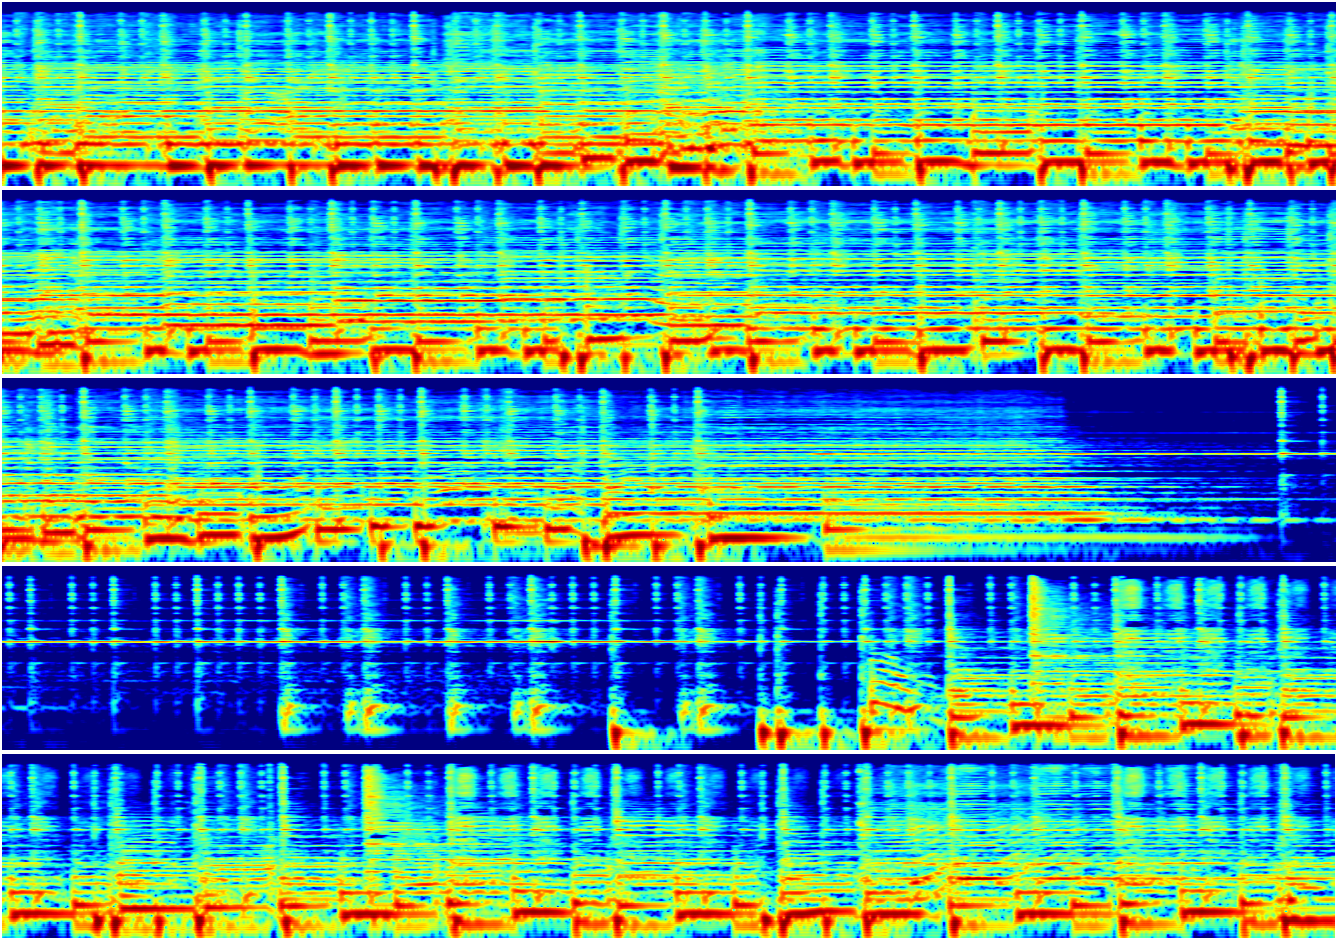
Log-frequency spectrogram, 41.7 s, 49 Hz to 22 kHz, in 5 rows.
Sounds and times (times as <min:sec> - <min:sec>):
Classical music: 0:00.0 - 0:24.2, 0:34.1 - 0:41.6
Cello: 0:00.0 - 0:24.9, 0:30.9 - 0:41.6.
